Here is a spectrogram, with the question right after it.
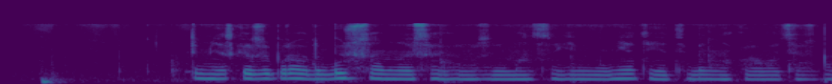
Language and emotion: Russian, neutral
